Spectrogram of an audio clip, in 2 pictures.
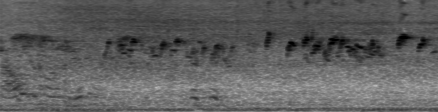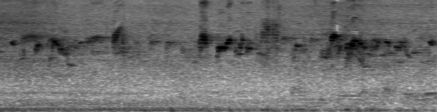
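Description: Caged songbirds chirp and trill rapidly.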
